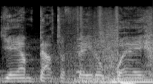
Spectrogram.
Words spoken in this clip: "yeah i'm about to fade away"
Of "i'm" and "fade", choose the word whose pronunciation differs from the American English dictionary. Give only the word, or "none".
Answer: none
